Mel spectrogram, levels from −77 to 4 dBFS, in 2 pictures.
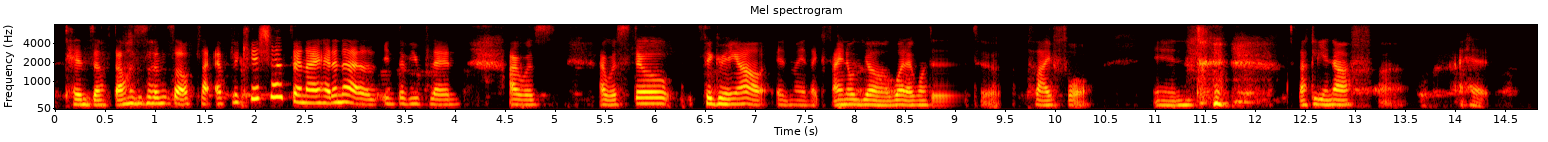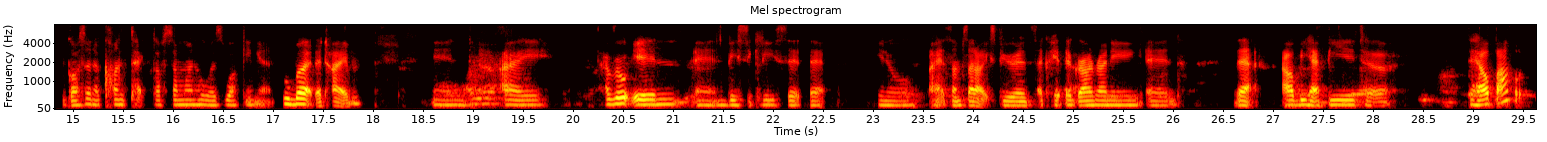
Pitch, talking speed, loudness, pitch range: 170 Hz, 165 wpm, -24 LUFS, 160-200 Hz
